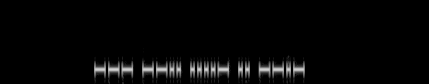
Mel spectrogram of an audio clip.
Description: Morse code, heard as a keyed tone, about 34 wpm, 700 Hz. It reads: OZ4IQ
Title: DXCC-100 Call Signs - 5 Characters - 35wpm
